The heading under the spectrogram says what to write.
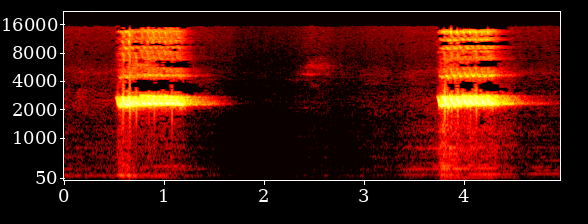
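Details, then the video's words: Black-capped lory calling, a call described as seldom heard in other lories and ideal for tutoring songbirds: two steady, pure whistles of under a second each, roughly three seconds apart, in otherwise quiet surroundings. "Suara panggilan burung nuri kepala hitam ini jarang dimiliki nuri lain"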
